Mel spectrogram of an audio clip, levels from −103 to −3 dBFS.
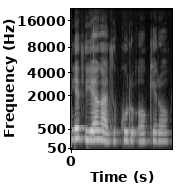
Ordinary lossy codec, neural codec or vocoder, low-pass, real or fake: none; none; none; real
